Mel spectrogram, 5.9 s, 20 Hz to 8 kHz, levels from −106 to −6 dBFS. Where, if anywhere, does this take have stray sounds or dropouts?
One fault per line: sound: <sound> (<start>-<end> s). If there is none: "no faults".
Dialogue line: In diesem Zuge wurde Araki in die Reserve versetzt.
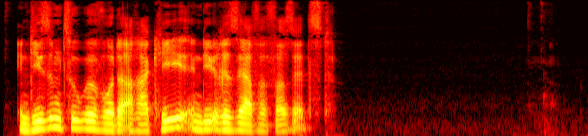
no faults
